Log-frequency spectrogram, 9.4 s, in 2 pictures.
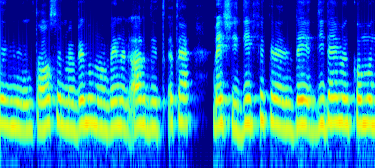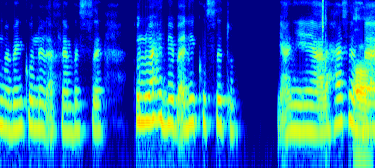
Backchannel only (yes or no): yes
